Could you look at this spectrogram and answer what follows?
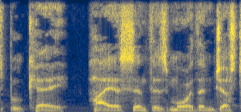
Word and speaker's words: Bucket: With her insistence on pronouncing Bucket as Bouquet, Hyasin is more than just a laugh.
